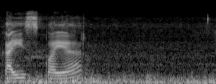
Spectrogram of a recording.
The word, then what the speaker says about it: chi-square: The other symbol is the x square, which is pronounced as chi-square for goodness of fit.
